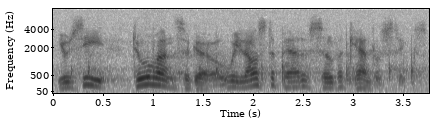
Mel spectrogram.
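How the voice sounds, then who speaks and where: Courteous monk on hissy old radio. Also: male voice, on the high side, big pitch swings, moderate pace, poor audio. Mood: earnest, explanatory. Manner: courteous, hesitant, explanatory. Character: gentle, earnest monk, a courteous abbey priest. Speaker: actor in radio play. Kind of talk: radio drama acting.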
